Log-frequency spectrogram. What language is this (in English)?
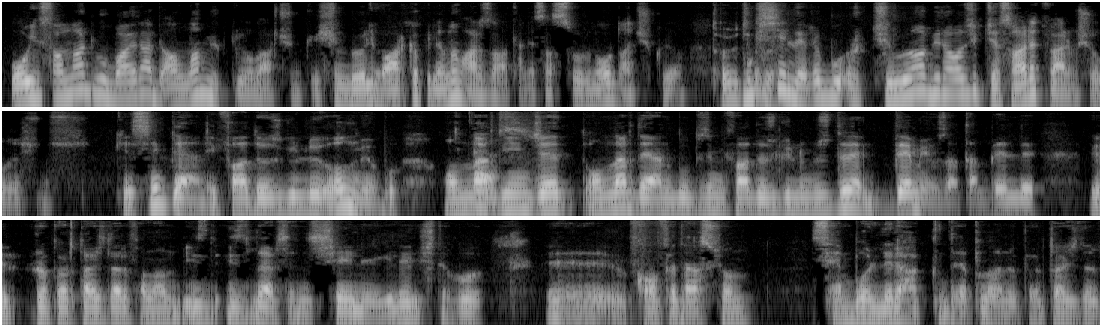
Turkish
